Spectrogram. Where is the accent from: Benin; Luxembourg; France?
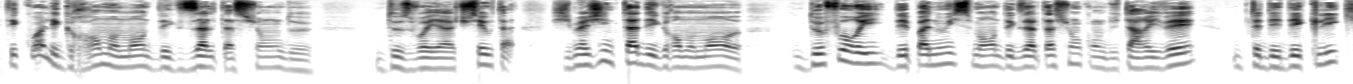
France; Je suis français, je suis en road trip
